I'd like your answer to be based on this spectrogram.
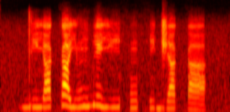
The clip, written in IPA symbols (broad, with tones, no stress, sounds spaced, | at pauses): d i˨ j a˨˦ k a˦˨ j ũ˨˦ ɡ͡b e˦˨ j i˧ h ũ˨ h i˧ d͡ʒ a˧ k a˨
